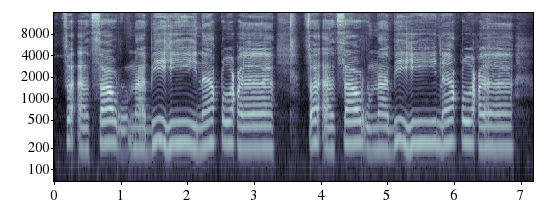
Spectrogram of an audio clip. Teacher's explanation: कौफ को मोटा पढ़ते हैं, आइन को हलक से निकाल कर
